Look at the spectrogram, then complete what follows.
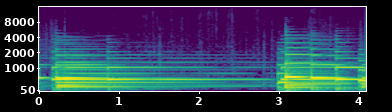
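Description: Background piano music: a chord rings out and slowly fades, then new chords come in about three seconds in.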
